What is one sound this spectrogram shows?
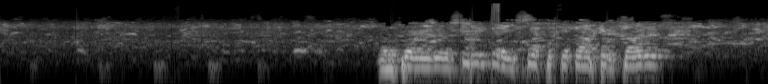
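A crowd murmurs and cheers faintly in the distance outdoors.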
